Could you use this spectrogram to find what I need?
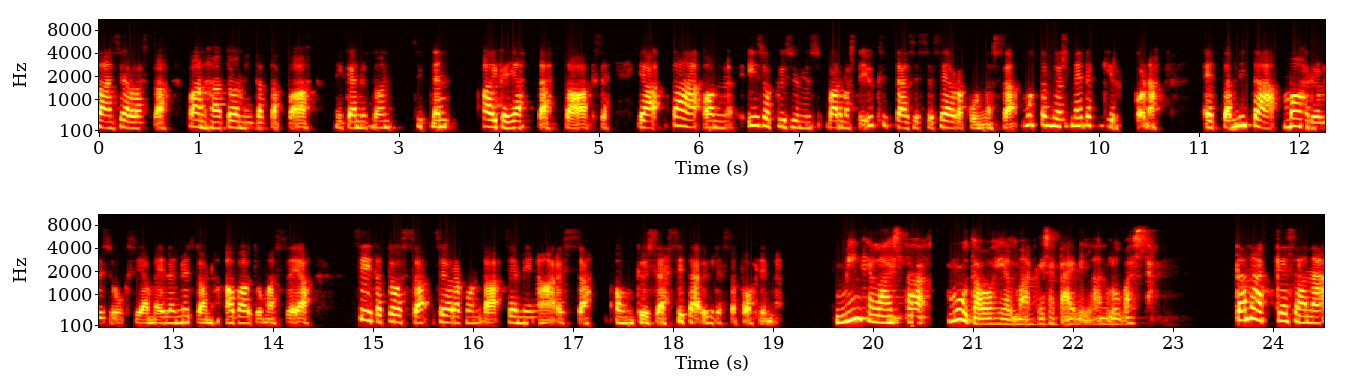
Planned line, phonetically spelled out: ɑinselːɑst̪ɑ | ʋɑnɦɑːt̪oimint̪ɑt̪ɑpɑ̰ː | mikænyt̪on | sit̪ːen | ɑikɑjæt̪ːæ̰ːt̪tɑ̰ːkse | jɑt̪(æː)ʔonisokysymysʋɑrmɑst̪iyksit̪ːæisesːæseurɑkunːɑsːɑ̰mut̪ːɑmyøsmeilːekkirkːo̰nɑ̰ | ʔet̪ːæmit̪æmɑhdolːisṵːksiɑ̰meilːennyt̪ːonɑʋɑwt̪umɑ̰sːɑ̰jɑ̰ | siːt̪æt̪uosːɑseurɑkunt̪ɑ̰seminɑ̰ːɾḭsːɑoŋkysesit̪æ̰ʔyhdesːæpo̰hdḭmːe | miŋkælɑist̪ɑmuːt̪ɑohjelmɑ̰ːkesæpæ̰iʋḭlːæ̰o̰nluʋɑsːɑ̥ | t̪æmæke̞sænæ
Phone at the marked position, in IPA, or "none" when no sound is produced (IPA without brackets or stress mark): æː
